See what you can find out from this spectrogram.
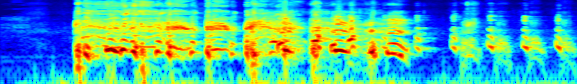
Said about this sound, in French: Attends, je tousse juste une dernière fois.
